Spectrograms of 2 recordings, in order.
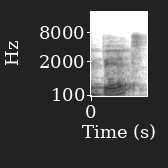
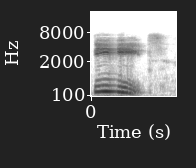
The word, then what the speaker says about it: beat: can you feel the beat ok you can you feel the bit notnot bit because that would be like if I if I bite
